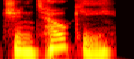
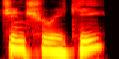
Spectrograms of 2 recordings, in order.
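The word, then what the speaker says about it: jinchūriki: You said something about gintoki or something. It's pronounced ginuriki.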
